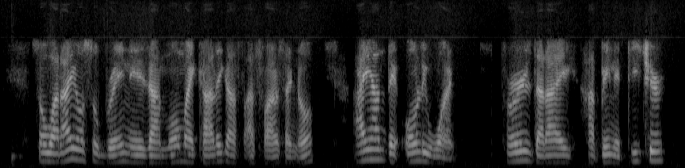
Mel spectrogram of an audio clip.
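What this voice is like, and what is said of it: Strong foreign accent. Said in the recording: “I still have my strong accents... the citywide elected official with the strongest accents in the city of New York”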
